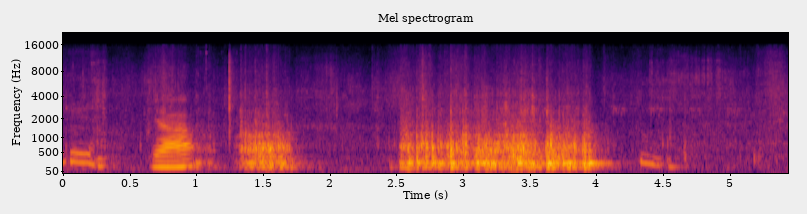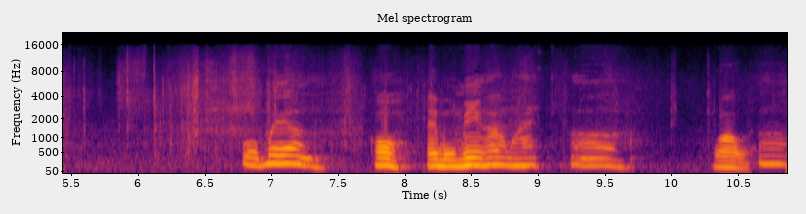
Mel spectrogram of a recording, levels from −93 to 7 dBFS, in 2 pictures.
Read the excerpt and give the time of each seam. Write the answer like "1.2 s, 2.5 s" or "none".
5.5 s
